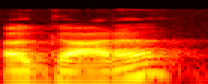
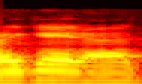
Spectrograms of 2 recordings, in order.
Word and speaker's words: Agata: So actually we got a rerun of the debut banner of Agata, yeah, or Agata, depending on how you're gonna pronounce her name.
